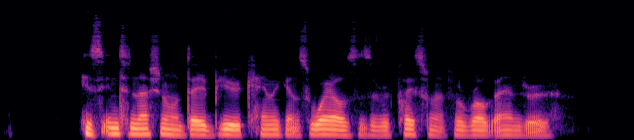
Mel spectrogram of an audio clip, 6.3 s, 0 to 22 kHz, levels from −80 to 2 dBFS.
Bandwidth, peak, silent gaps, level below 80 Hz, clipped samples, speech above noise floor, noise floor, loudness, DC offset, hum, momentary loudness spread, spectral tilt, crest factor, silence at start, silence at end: 9.2 kHz; -2 dBFS; none; -64 dBFS; under 0.1%; 64 dB; -82 dBFS; -19 LUFS; under 0.1%; none; 9 LU; -8 dB/octave; 18 dB; 0.8 s; 0.8 s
